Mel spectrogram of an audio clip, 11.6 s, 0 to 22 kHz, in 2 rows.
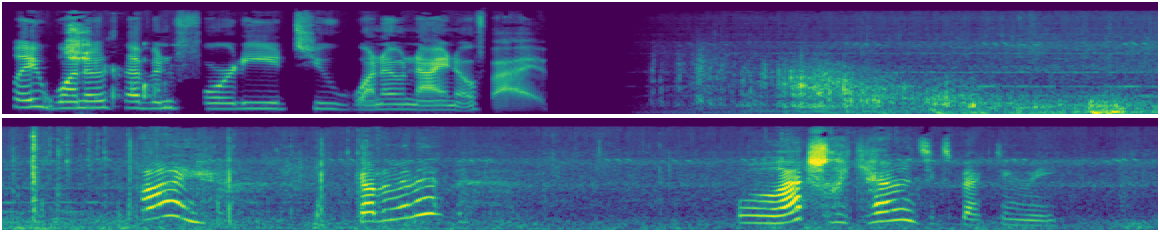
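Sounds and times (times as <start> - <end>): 
speech: 0.1 - 2.8, 6.5 - 7.0, 7.6 - 8.2, 9.4 - 11.2
steady rain on a stormy night: 3.2 - 11.0
low thunder rumbling: 3.2 - 11.5.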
